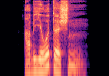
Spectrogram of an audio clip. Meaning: inflection of abiotisch: 1. strong genitive masculine/neuter singular 2. weak/mixed genitive/dative all-gender singular 3. strong/weak/mixed accusative masculine singular 4. strong dative plural
- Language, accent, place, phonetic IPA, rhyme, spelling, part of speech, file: German, Germany, Berlin, [aˈbi̯oːtɪʃn̩], -oːtɪʃn̩, abiotischen, adjective, De-abiotischen.ogg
